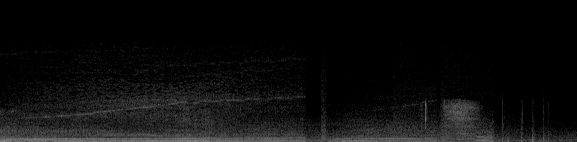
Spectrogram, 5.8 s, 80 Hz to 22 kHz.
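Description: Sports racing cars from the 1983 DRM race at Hockenheim, engines droning loud and steady before a sharp change, with whining passes and cars moving near and away; no talk over it.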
